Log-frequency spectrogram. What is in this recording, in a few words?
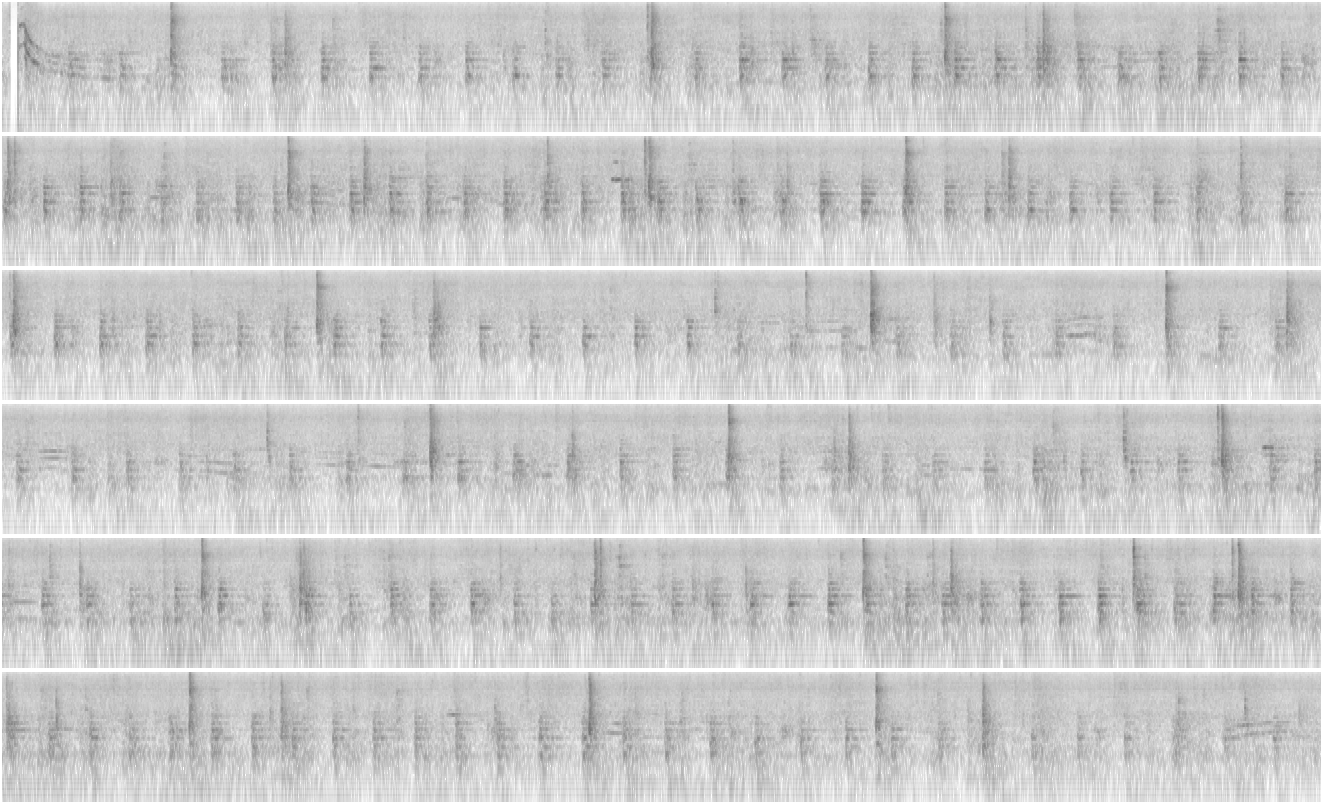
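Drive belts, mill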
